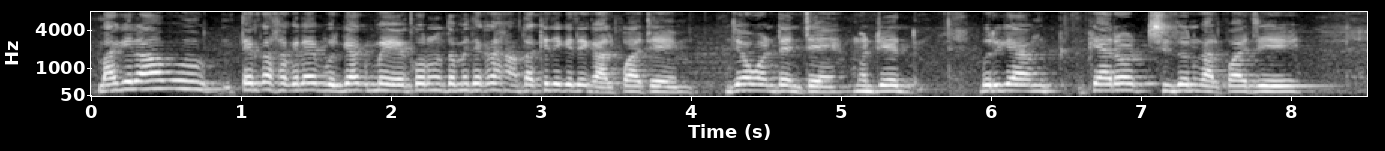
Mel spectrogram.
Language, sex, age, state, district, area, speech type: Goan Konkani, female, 60+, Goa, Salcete, rural, spontaneous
